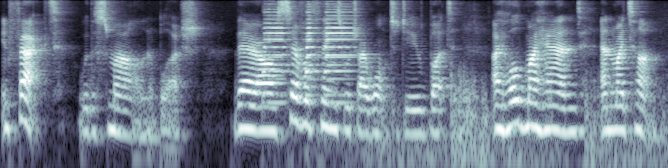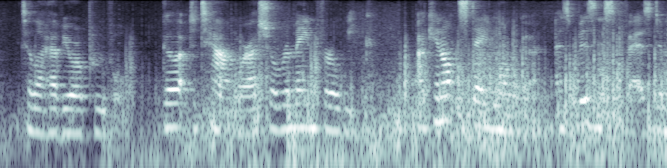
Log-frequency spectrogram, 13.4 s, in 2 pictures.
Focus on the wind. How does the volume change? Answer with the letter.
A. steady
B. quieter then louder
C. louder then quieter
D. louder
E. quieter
D.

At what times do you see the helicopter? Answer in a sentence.
You can't hear the helicopter here.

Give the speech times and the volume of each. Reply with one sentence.
You can hear the speech from 0.0 to 13.3 s, at a steady volume.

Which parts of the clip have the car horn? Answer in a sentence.
You can hear the car horn from 2.6 to 3.6 s.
